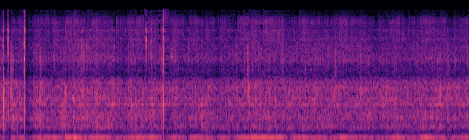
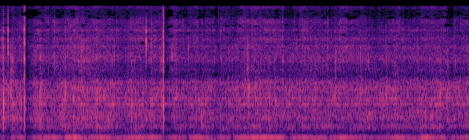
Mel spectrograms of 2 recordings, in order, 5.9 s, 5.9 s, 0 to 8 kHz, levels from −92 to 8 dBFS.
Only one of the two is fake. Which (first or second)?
second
